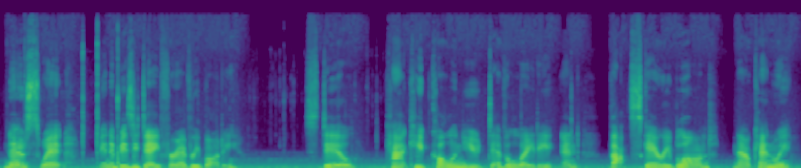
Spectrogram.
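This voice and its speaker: A woman's voice: medium pitch, a little slow, fairly bright tone, slight background noise, natural voice. A woman playing a brusque, cocky female goblin gang leader with a folksy, blunt way of talking. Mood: brusque, businesslike.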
